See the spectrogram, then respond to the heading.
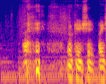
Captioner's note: chuckles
